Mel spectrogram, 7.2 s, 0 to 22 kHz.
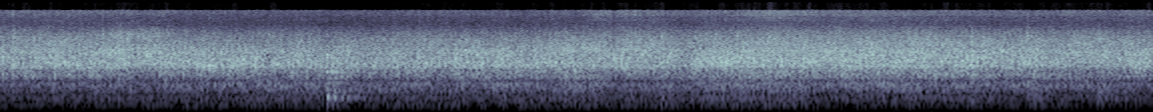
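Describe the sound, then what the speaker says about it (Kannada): Pumpkin pieces frying in hot oil for a Kannada-style kumbalakai palya, with a steady, even sizzle that carries on without a break and with no voices over it. "ಒಂದು 2 ನಿಮಿಷ ಎಣ್ಣೆಯಲ್ಲಿ ಚೆನ್ನಾಗಿ ಫ್ರೈ ಆಗಲಿ"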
